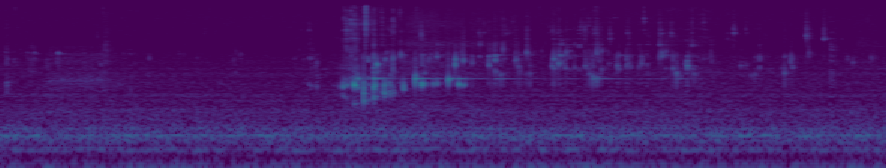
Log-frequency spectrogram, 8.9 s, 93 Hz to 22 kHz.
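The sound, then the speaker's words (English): Green tea (sencha) from a second brewing of about 15 seconds is poured into a cup in a short trickle lasting a couple of seconds, its pitch rising as it fills, over a steady low background hum with no talking. “And what is nice now, you have the leaves open, just do it for 15 seconds and then you can pour the tea.”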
